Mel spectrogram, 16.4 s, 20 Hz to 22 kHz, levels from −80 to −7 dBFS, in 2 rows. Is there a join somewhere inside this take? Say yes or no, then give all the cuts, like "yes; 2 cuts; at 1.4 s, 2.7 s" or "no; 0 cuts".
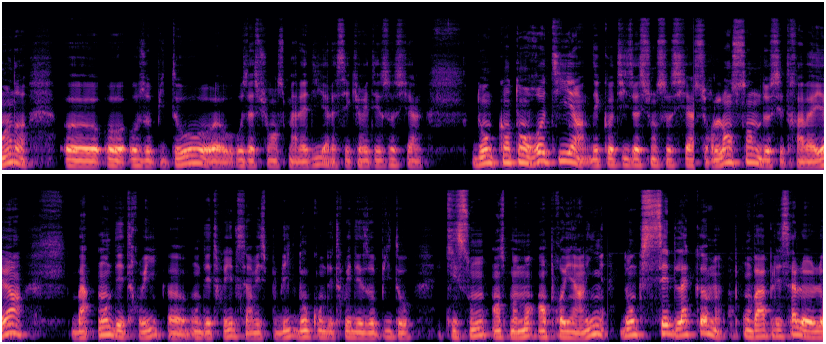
no; 0 cuts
